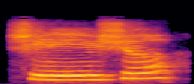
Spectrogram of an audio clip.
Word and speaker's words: शेष: कटा श है निरस्ता शेष शेष श पूरा बोलना है शेष विघ्नया व में छोटी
